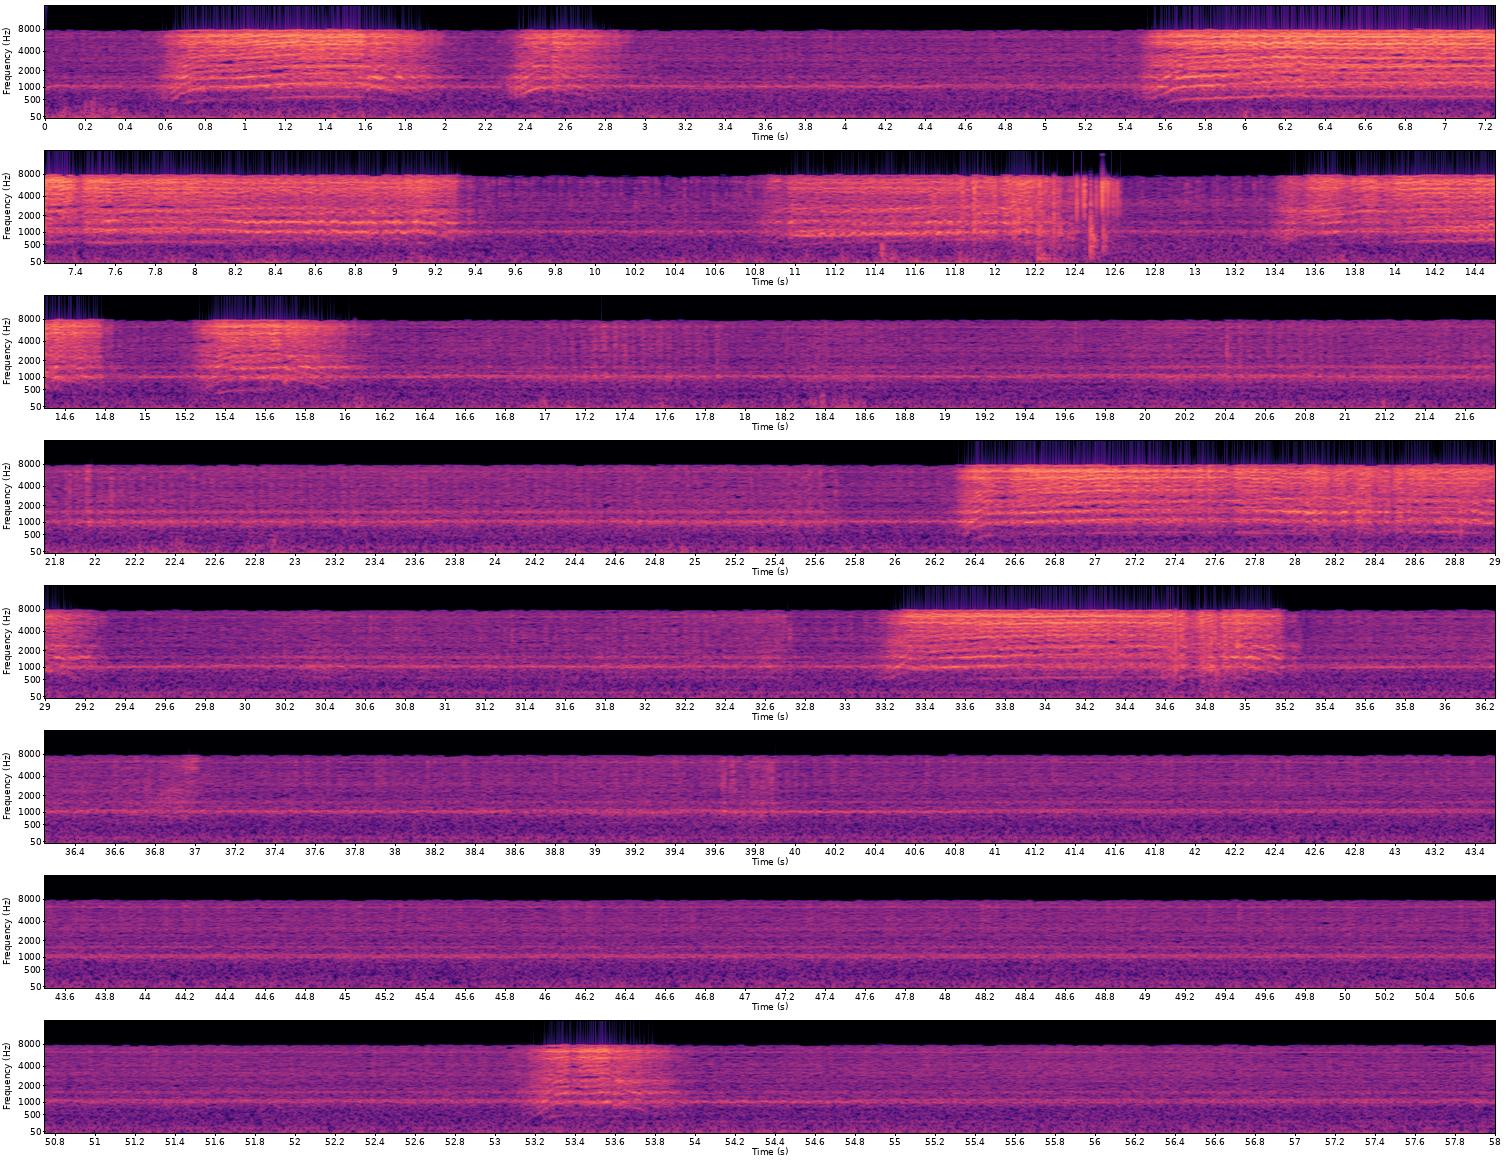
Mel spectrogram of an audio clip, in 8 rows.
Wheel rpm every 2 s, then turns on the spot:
50, 20, 10, 150, 120, 50, 60, 80, 10, 10, 10, 20, 20, 110, 100, 20, 40, 100, 20, 10, 0, 0, 0, 0, 0, 0, 20, 10, 0.
12-14 16-18 20-26 30-32 36-40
